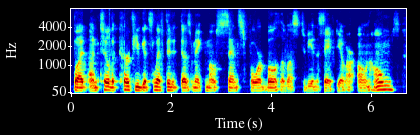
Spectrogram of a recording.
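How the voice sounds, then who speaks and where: A man's voice: on the low side, moderate pace, warm tone, muffled recording. A man co-hosting a casual talk show remotely from home, chatting conversationally. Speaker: podcast co-host. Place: indoors at home, remote call.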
